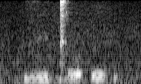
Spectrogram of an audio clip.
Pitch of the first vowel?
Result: high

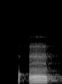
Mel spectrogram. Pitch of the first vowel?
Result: low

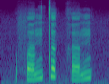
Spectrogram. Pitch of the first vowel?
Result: rising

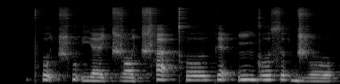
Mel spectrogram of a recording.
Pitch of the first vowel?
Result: falling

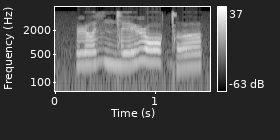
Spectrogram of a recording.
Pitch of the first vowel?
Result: rising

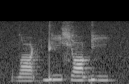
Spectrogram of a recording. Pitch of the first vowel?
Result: low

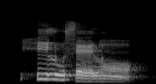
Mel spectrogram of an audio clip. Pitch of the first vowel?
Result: high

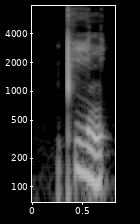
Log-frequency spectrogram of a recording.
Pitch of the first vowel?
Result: falling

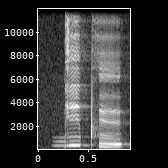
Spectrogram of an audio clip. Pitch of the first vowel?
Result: high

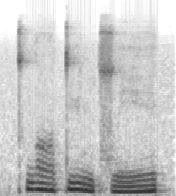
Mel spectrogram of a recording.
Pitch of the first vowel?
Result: falling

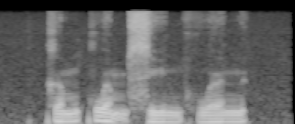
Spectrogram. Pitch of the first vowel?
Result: rising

